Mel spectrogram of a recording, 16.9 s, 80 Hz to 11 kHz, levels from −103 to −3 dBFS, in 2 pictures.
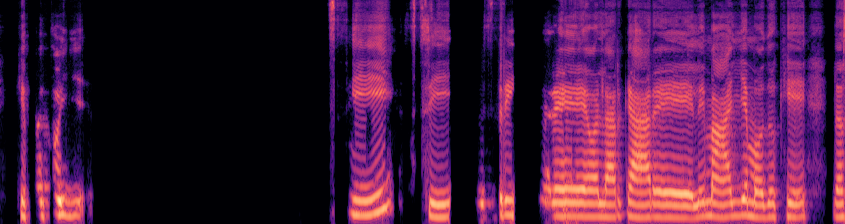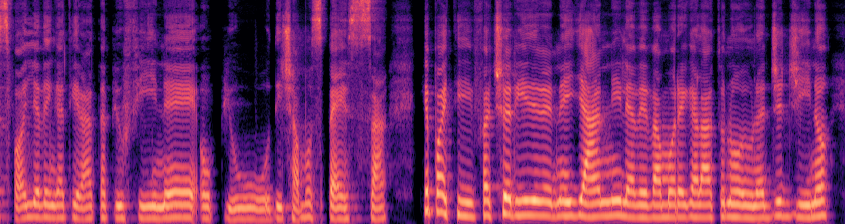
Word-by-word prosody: che 200 - -2
poi 205 -1 -6
togli 205 0 +2 2.5
Sì, 235 - 0
sì. 190 - 0 0.3
Puoi 375 -1 -7
stringere 200 - 0
o - - +1
allargare 185 -2 +2
le 190 +3 -1
maglie 195 +2 +1
in - - -1
modo 185 0 0
che 185 0 -4 0.2
la 190 -2 -2
sfoglia 185 0 -2
venga 180 -1 -2
tirata 170 0 -5
più 175 0 -2
fine 175 +1 +1
o 170 0 -3
più 155 -2 -5
diciamo 165 +4 -3
spessa. 165 0 -2 0.3
Che 275 - +1
poi 260 -4 +2
ti 205 -4 0
faccio 210 +4 +3
ridere, 210 -1 +3
negli 200 +2 +2
anni 200 +2 +3
le 195 -2 +1
avevamo 180 0 +1
regalato 180 0 0
noi 185 -2 +1
un 175 0 +1
aggeggino 195 +2 -1
185 Hz, 130 wpm, -23 LUFS, 180-205 Hz, 2.5 s, faccio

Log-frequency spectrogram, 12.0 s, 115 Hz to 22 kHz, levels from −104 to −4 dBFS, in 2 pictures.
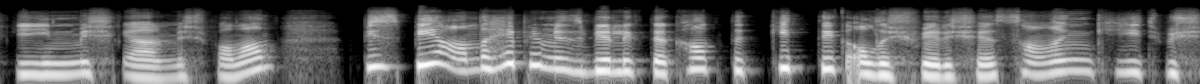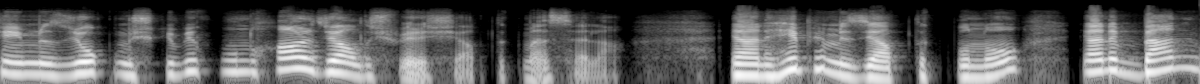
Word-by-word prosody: giyinmiş 215 +1 -3
gelmiş 180 -2 -4
falan. 245 - -2 0.5
Biz 345 0 +1
bir 390 +2 +8
anda 280 -2 0
hepimiz 325 - +1
birlikte 255 -3 +3
kalktık 275 0 -5
gittik 315 -2 +1
alışverişe. 200 -2 +1
Sanki 245 +3 -5
hiçbir 240 -1 -5
şeyimiz 220 -3 -1
yokmuş 225 -3 +1
gibi 220 +5 -5
hunharca 255 +1 +2
alışveriş 190 -3 -7
yaptık - - -19
mesela. - - -12 0.6
Yani 200 -2 +5
hepimiz 260 - +2
yaptık 165 +2 0
bunu. 190 +10 +1 0.3
Yani 255 -4 +3
ben 300 +5 +3
240 Hz, 130 wpm, -18 LUFS, 210-280 Hz, 0.6 s, bir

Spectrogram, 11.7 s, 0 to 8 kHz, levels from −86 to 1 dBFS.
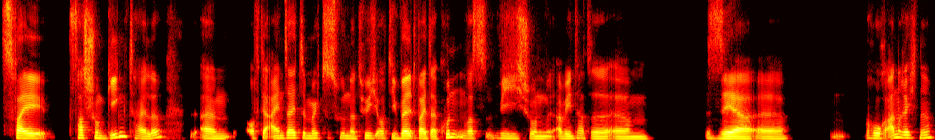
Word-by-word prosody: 2 130 -2 +4 0.3
fast 150 0 -1
schon 140 -4 -3
Gegenteile. 165 - 0 0.5
Ähm, 125 +9 -1 0.2
auf 130 - -4
der - - 0
einen 135 +2 -1
Seite 150 -1 +1
möchtest 135 +1 -4
du 135 - -5
natürlich 130 +1 -4
auch 130 - -4
die 130 -1 -8
Welt 130 0 +5
weiter 125 -2 +3
erkunden, 185 -3 -1
was, 130 0 -4
wie 130 -1 -5
ich 120 - -5
schon 120 -2 -2
erwähnt 120 +3 -3
hatte, 120 -4 -2
ähm, 105 0 -2 0.7
sehr, 115 -2 +4 0.5
äh, - - -16
hm, - - -17 0.3
hoch 140 -1 0
anrechne, 160 -1 -2
130 Hz, 150 wpm, -21 LUFS, 120-145 Hz, 0.7 s, Welt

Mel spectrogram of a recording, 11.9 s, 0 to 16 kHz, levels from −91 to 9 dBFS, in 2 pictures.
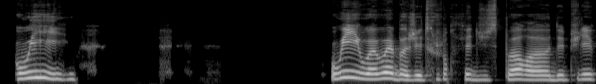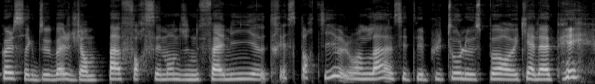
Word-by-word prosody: Oui! 240 -4 +2 2.5
Oui, 280 +2 +4
ouais, 230 -1 +4
ouais. 255 +2 +6
Ben, 215 -4 +1
j'ai 195 0 0
toujours 220 +4 -12
fait 220 -1 -5
du 190 0 -10
sport, 210 +2 +1
heu, 195 0 +2
depuis 195 +2 -7
l'école. 220 +4 +2
C'est 250 -3 -4
vrai 205 - -8
que, 205 - -8
de 210 - -1
base, 220 +2 0
je 205 -3 -7
viens 190 -1 0
pas 210 +5 +1
forcément 225 -1 -5
d'une 210 -1 -3
famille 215 +1 0
très - - -10
sportive, 350 +6 -4
loin 240 - -2
de 235 - -1
là. 240 +1 +1
C'était 225 -3 -7
plutôt 230 +3 -5
le 225 -2 -1
sport 220 0 +1
canapé. 225 +6 +3
220 Hz, 170 wpm, -24 LUFS, 210-240 Hz, 2.5 s, ouais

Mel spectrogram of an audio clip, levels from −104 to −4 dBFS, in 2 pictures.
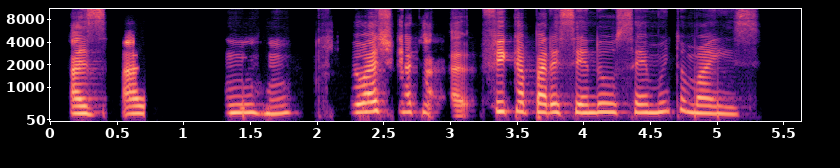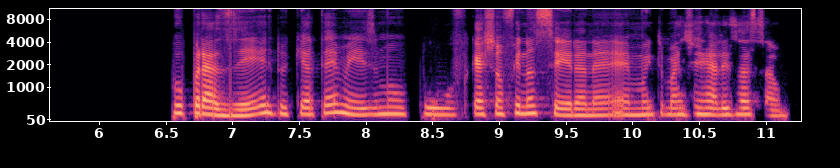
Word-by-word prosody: As 220 0 +6
A 215 - +6 0.7
Uhum, 240 -1 -1 0.4
eu 250 +1 +2
acho 285 +1 +6
que 270 - -4
a 265 - +3
ca 265 - -6
ah, - - 0
fica 290 0 +5
parecendo 260 0 +3
ser 255 0 -1
muito 285 +6 -2
mais 220 -4 -1 1.2
por 230 -1 -1
prazer 195 0 +1
do 210 -1 -4
que 205 - -6
até 230 +5 -3
mesmo 205 -1 -2
por 195 -2 -5
f - - -23
questão 205 +1 0
financeira, 215 -5 -1
né, 180 +4 -3
é - - -2
muito 195 +3 -5
mais 195 0 -3
de 195 - -9
realização. 195 -3 -3
215 Hz, 160 wpm, -23 LUFS, 200-250 Hz, 1.2 s, As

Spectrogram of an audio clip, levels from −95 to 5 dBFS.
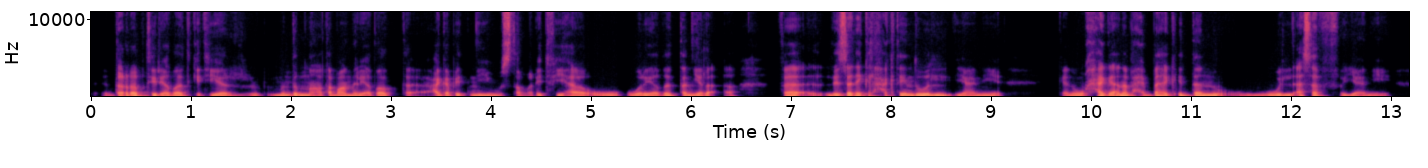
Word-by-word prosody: آآ - - -11
اتدرّبت 115 +4 +2
رياضات 100 +2 +2
كتير 100 -3 -3
من 100 +1 -1
ضِمنها 100 -1 +1
طبعًا 90 -2 0
رياضات 95 +3 0
عجبتني 95 -2 -3
واستمرّيت 85 0 -5
فيها 100 +2 -1
و 95 0 -2
ورياضات 105 +1 +1
تانية 95 -3 +1
لأ. - - -5 0.4
فلذلك 105 - +2
الحاجتين 130 +3 0
دُول 130 -1 +5
يعني 85 -3 -3 0.5
كانوا 95 -1 -2
حاجة 130 +4 +2
أنا 110 0 +5
باحبّها 105 +1 0
جدًا، 115 +1 +3
وللأسف 95 +9 -2
يعني 85 -3 -5
100 Hz, 120 wpm, -22 LUFS, 90-110 Hz, 0.5 s, دُول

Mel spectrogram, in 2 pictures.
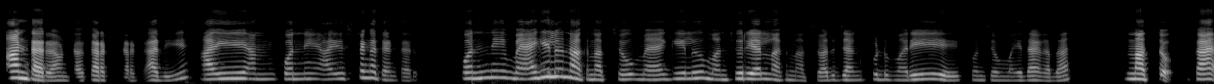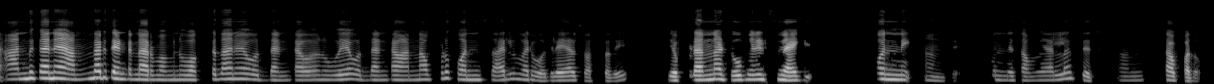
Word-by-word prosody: అంటారు. 225 -11 +7
అంటారు. 180 -1 -11
Correct. 200 -2 -2
Correct. 170 0 -14
అది. 185 -1 -6 0.4
అయి 255 +2 0 0.2
అన్ 245 -1 -10 0.2
కొన్ని 250 +1 -6 0.2
అయి 245 +1 -6
ఇష్టంగా 295 +3 -3
తింటారు. 185 -3 -13 0.5
కొన్ని 290 +3 -1 0.2
మ్యాగీలు 300 +9 +3
నాకు 250 -5 +3
నచ్చవు. 220 +2 -7 0.2
మ్యాగీలు, 255 +5 -5
మంచూరియాలు 250 +3 0
నాకు 210 -1 -8
నచ్చవు. 185 0 -15
అది 210 +2 -14
జంక్ 205 0 -8
ఫుడ్ 230 -2 -11
మరీ 200 +3 -4 0.5
కొంచెం 200 -1 -16
మైదా 185 +2 -7
గదా! 180 +3 -10 0.7
నచ్చవు. 245 -1 +4 0.3
కా 245 - +8 0.3
అందుకనే 280 +2 +7
"అందరూ 275 +7 +3
తింటున్నారు 235 -5 +5
మమ్మీ, 215 0 -6
నువ్వొక్కదానివే 235 +4 -1
వద్దంటావు. 205 0 -5
నువ్వే 220 +2 -3
వద్దంటావు" 210 0 -4
అన్నప్పుడు 225 +6 -6
కొన్నిసార్లు 215 +1 -4
మరి 210 -3 -6
ఒదిలేయాల్సొస్తది. 175 -1 -6 0.5
ఎప్పుడన్నా 210 +5 +5
2 205 - +3
మినిట్స్ 230 0 +1
మ్యాగీ. 195 - +6 0.7
కొన్ని 225 -3 +2 0.2
అంతే. 170 -3 -18 0.3
కొన్ని 200 -2 -11
సమయాల్లో 200 +6 -8
తెచ్చుకున్ 190 +1 -12 0.3
తప్పదు. 165 -6 -1
215 Hz, 125 wpm, -25 LUFS, 195-250 Hz, 0.7 s, కా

